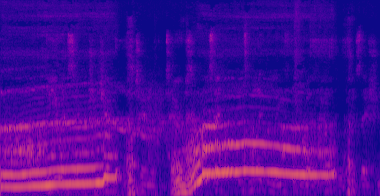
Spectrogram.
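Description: A dog howls in two long, tonal phrases. The first holds low and steps up; the second swoops from a growly start up to a clear, sustained wail that fades off.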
